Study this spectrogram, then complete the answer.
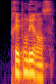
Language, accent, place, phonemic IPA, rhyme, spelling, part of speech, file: French, France, Lyon, /pʁe.pɔ̃.de.ʁɑ̃s/, -ɑ̃s, prépondérance, noun, LL-Q150 (fra)-prépondérance.wav
- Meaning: 1. preponderance 2. predominance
